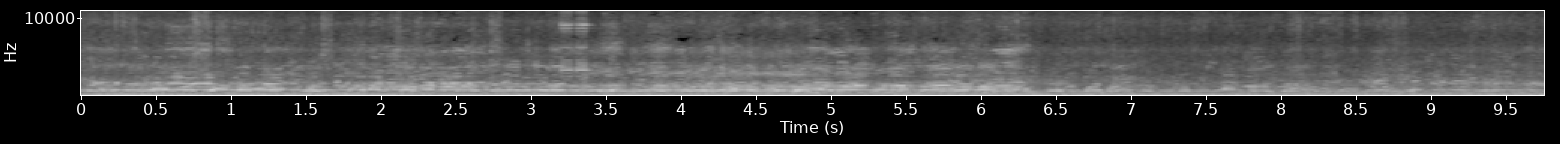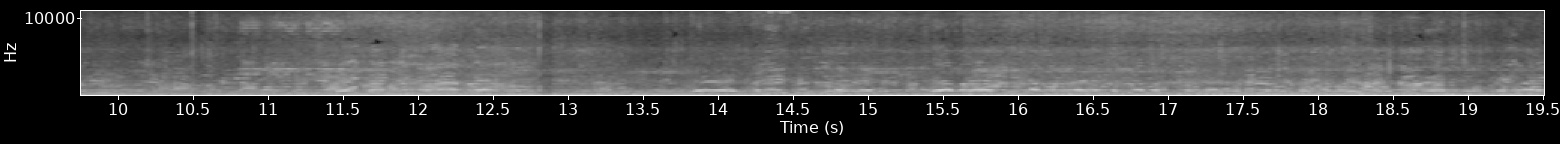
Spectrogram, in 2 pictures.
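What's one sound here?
Many young people talk loudly among themselves nearby.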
